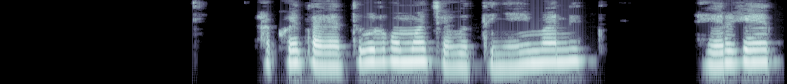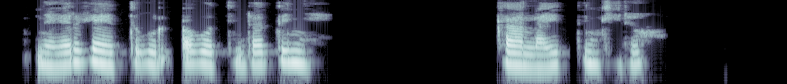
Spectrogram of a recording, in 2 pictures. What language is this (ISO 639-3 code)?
kln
